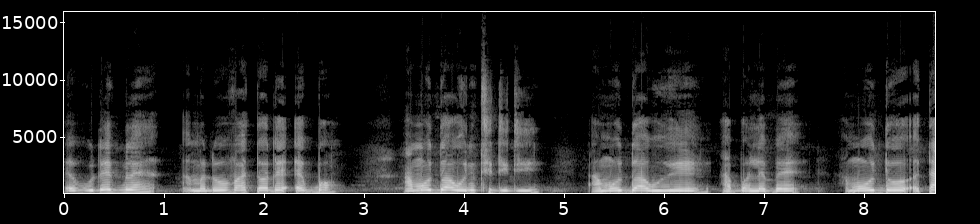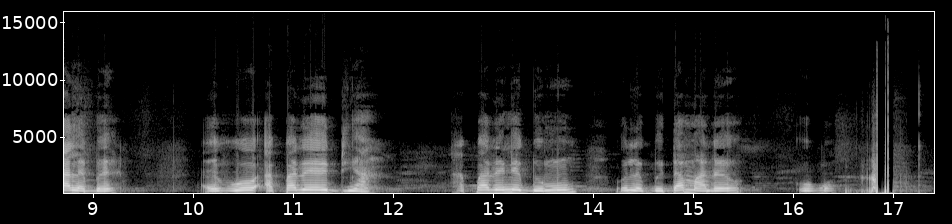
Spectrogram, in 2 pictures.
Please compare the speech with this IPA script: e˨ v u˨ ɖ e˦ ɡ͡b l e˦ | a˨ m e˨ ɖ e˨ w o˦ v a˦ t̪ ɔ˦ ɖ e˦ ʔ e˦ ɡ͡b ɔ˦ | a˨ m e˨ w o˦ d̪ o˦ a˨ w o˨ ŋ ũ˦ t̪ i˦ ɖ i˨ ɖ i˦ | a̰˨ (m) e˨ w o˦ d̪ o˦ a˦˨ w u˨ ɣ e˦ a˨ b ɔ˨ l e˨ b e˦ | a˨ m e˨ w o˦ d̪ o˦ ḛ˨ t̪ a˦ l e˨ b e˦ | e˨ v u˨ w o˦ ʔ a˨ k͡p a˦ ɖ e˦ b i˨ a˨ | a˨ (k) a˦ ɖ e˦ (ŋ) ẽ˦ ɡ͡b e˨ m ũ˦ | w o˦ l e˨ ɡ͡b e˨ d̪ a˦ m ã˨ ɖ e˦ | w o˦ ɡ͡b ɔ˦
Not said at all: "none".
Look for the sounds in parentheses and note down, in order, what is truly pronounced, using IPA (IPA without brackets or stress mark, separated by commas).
m, k͡p, ɲ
